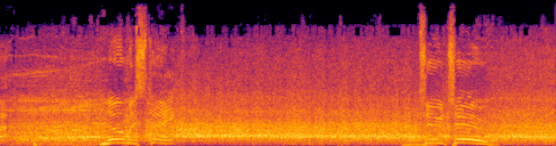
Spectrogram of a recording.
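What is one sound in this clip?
A large stadium crowd roars loudly throughout.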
